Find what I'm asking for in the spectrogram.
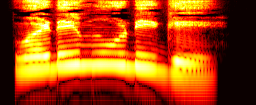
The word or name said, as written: ವಡೆಮೂಡಿಗೆ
